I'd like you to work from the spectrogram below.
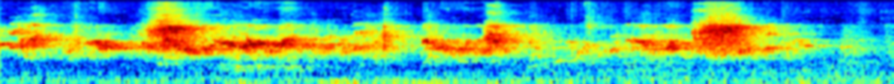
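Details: Budgerigar pair during mating, with romantic movements between the two birds: continuous high, scratchy warbling chatter rising and falling in three swelling phrases, with no pauses.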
